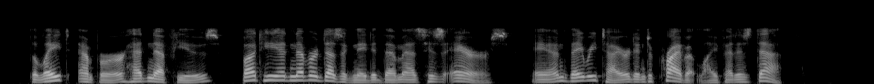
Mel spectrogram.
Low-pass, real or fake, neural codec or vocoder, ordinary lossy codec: 5.4 kHz; real; none; Opus, 24 kbps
